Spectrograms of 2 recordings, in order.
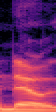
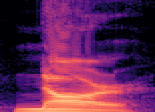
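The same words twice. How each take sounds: First: Said in the usual way. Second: "nar" with an ar vowel in place of no; "nar", the New Zealand way of saying no; New Zealand pronunciation. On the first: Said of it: "instead of". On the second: Retold or imitated. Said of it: "They say".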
